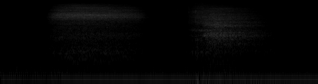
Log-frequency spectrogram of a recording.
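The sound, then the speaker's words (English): One deep breath drawn in through the nose and let out through the mouth: a soft, airy inhale about a second long, a brief pause, then a fuller, lower exhale of similar length. Quiet throughout. “We are going to take one deep breath together to start. I want you to breathe in through your nose and out through your mouth. Let's do it together.”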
